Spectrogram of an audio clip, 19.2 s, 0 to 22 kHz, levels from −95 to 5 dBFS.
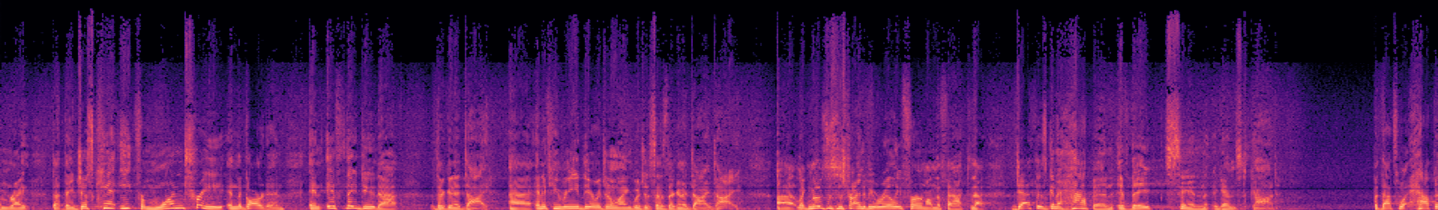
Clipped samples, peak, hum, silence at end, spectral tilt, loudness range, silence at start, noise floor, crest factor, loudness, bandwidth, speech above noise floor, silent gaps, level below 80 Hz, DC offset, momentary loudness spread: under 0.1%; 0 dBFS; none; 0 s; -5.5 dB/octave; 3 LU; 0 s; -51 dBFS; 16 dB; -16 LUFS; over 20 kHz; 35 dB; none; -66 dBFS; under 0.1%; 8 LU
